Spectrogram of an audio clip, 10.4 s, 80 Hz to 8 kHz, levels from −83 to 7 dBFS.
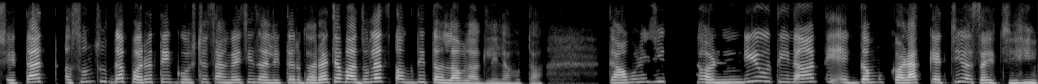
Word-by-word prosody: शेतात 285 +8 +3 0.3
असूनसुद्धा 335 +4 -3
परत 300 +2 0
एक 305 -2 0
गोष्ट 275 +1 -6
सांगायची 270 +1 -2
झाली 250 -3 0
तर 270 0 -2
घराच्या 275 +6 +3
बाजूलाच 310 +4 +3
अगदी 290 +2 -7
तलाव 235 -4 +3
लागलेला 190 -3 -2
होता. 180 - -8 0.7
त्यामुळे 265 +5 0
जी 345 +2 -8 0.4
थंडी 270 +4 0
होती 355 -5 -7
ना 300 - +2 0.3
ती - - -3
एकदम 280 +3 0
कडाक्याची 270 +4 +4
असायची. 245 -5 0
270 Hz, 135 wpm, -24 LUFS, 245-310 Hz, 0.7 s, कडाक्याची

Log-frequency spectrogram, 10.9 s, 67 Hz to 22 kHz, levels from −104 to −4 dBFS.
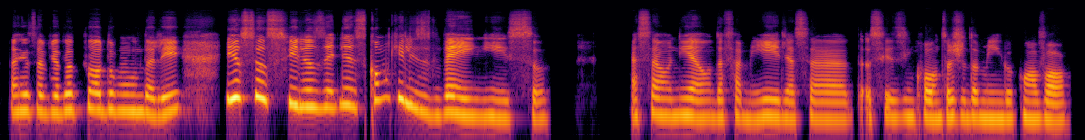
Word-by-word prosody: Tá 215 - -2
recebendo 220 0 0
todo 235 0 0
mundo 225 -1 -3
ali. 200 +5 +1 0.5
E 375 +2 +12
os 385 - +3
seus 385 -2 +4
filhos 270 -4 +4
eles 265 0 0
como 365 +3 -1
que 380 - +1
eles 255 - +3
veem 185 -3 +1
isso? 170 0 -9 0.8
Essa 185 +1 -3
união 185 -2 -2
da 175 0 -4
família, 170 0 -4
essa 160 -1 -5 0.2
esses 170 0 -8
encontros 170 -1 -1
de 175 - -6
domingo 165 -1 -4
com 175 - -5
a 165 - 0
avó? 155 -2 0
185 Hz, 150 wpm, -24 LUFS, 170-230 Hz, 0.8 s, E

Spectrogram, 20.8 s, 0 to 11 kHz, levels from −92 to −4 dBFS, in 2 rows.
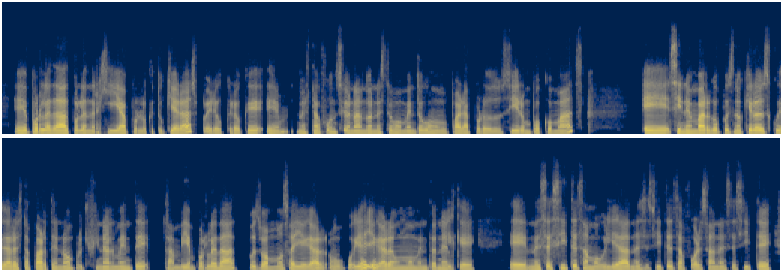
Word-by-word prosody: eh, 195 +1 +2
por 210 +2 +2
la 200 - +5
edad, 170 0 +7
por 190 - -2
la 175 - +2
energía, 170 +1 +1
por 165 -1 -9
lo 160 - -5
que - - -11
tú 170 - -8
quieras, 180 +10 +3
pero 155 -1 -2
creo 170 0 -3
que, 180 0 0
eh, 170 -2 -2 0.2
no 180 - -5
está 175 +1 -2
funcionando 175 -2 -2
en 180 -1 -3
este 175 +2 -5
momento 170 +1 -2
como 170 -5 -3
para 160 -1 +2
producir 160 +2 -2
un 170 0 -5
poco 170 -1 -3
más, 165 - +1 0.9
eh, 175 -1 +5
sin 195 -3 +2
embargo, 185 +2 +5
pues, 195 -2 -3
no 180 0 0
quiero 200 +3 +4
descuidar 175 -4 +2
esta 175 -2 -2
parte, 170 -1 +1
¿no?, 175 +4 -2
porque 180 -3 -9
finalmente, 170 +3 -2 0.2
también 150 +2 -3
por 185 +2 -4
la 195 - +2
edad, 185 +1 +3 0.2
pues, 185 -1 -3
vamos 170 +1 -1
a - - +5
llegar, 165 -2 +2
o, 170 -1 -6
voy 180 - 0
a - - +6
llegar 205 -4 +3
a 180 - +2
un 180 - -5
momento 185 0 -3
en 185 0 -4
el 170 -2 -4
que, 160 -1 -2 0.5
eh, 165 -1 +3
necesite 175 +5 -1
esa 200 0 -2
movilidad, 165 -1 +1
necesite 175 +1 -5
esa 175 -3 -2
fuerza, 160 0 -3
necesite, 165 +2 -3
175 Hz, 190 wpm, -24 LUFS, 165-185 Hz, 0.9 s, edad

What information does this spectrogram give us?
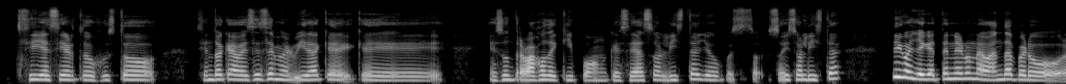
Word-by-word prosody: Sí, 225 0 -2
es 215 -2 +2
cierto, 210 -2 -1
justo 205 +2 -1 0.4
siento 220 +2 0
que 235 - -1
a 225 - +4
veces, 215 +2 0
se 250 +1 +2
me 230 -2 +1
olvida 210 0 +1
que 110 - -2
que 185 - -4 0.4
es 190 +1 -6
un 215 -1 +1
trabajo 205 +1 +3
de 205 - +2
equipo, 195 0 -5
aunque 185 0 -5
sea 195 +2 -1
solista, 205 +3 -3
yo, 210 -3 -2
pues, 240 +2 -10
so - - -9
soy 215 0 -2
solista, 220 +5 0 0.5
digo, 345 -3 +7
llegué 235 -4 +6
a - - -1
tener 260 +1 +2
una 250 -4 +3
banda, 220 +3 +3
pero 215 - +1
215 Hz, 185 wpm, -20 LUFS, 195-230 Hz, 0.5 s, digo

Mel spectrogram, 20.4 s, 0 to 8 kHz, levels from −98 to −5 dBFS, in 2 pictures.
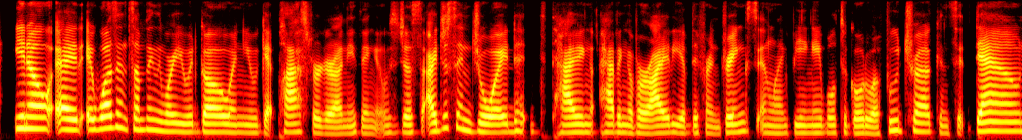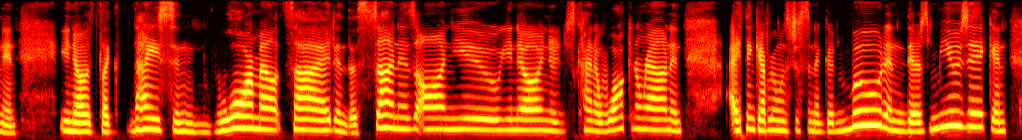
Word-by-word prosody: you 255 0 +5
know, 245 -1 +8
uh, 225 -1 +6
it 225 - +2
wasn't 260 0 +4
something 230 -1 -2
the 205 - -4
where 190 -1 +1
you 180 -1 -1
would 175 0 -5
go 175 -1 +4
and 170 0 -6
you 165 -1 -7
would 160 - -9
get - - -3
plastered 175 -4 0
or 140 - +2
anything, 145 +1 -4
it - - -13
was 160 0 -13
just 165 0 -3
I 185 - +6
just 265 +7 -8
enjoyed 180 -4 0
t - - -27
having 170 0 +2
having 170 -1 -1
a - - -3
variety 155 +2 +2
of 155 - -5
different 155 -3 -9
drinks 175 +3 -1
and, 160 - -8
like, 150 0 -10
being 160 0 -6
able 160 0 -6
to 170 - -11
go 150 -1 -2
to 150 - -2
a 140 0 -2
food 205 +3 -5
truck 185 -3 -2
and 155 -2 -12
sit - - -12
down 195 -1 +5
and, 160 -2 -5 0.4
you 205 - -4
know, 190 -1 +4
it's, 185 -1 -4
like, 180 -2 -4
nice 230 0 -1
and 180 -4 -7
warm 250 +5 +4
outside 225 -1 +1
and 190 -5 -6
the 160 - -3
sun 265 +8 +2
is 240 0 -6
on 235 0 -1
you, 230 -1 -2
you 225 0 -7
know, 220 -1 +2
and 220 -1 -4
you're 200 -1 -6
just 190 0 -16
kinda 215 -4 -4
walking 240 +6 -3
around, 225 -2 0
and 200 -1 -6 0.5
I 205 - +2
think 235 -1 -4
everyone's 210 -2 -1
just 205 -1 -11
in 200 - -8
a 190 - -7
good 190 +1 -7
mood, 315 +9 +3
and 205 -5 -3
there's 190 +1 -1
music 290 +1 0
and 200 -1 -3
195 Hz, 240 wpm, -23 LUFS, 170-230 Hz, 0.5 s, know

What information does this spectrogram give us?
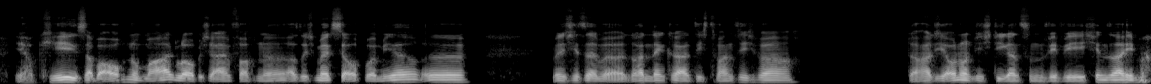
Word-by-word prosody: Ja, - - -8
okay, 105 +4 +3
ist 95 - -1
aber - - +2
auch 95 - +2
normal, 100 +1 +1
glaube 95 -4 +3
ich - - -9
einfach, 85 +1 -3
ne? 90 +2 -4
Also 90 +1 -3
ich 90 - -8
merke 100 -1 +4
es - - -4
ja - - +3
auch - - -1
bei 85 -1 -2
mir, 110 +2 +2
äh, 110 - -33 0.8
wenn 90 - -2
ich 90 - -5
jetzt 95 - -4
selber, 85 -7 0
äh, - - -5
dran 90 +3 -1
denke, 95 0 0
als 85 0 -1
ich 85 - -8
20 90 +4 -5
war 100 +1 0 1.1
da 80 - -2
hatte 90 0 -1
ich 95 - +1
auch 100 - +4
noch 100 -2 +4
nicht 90 0 -8
die 90 - -3
ganzen 85 -1 -3
Wehwehchen, 85 +5 -1
sage 105 0 +6
ich 100 - -1
mal, - - -4
95 Hz, 220 wpm, -24 LUFS, 85-105 Hz, 1.1 s, sage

